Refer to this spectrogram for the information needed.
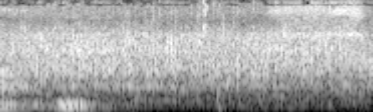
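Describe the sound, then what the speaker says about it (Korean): Loud, dense clapping from a large crowd fills the whole stretch, steady and sustained, with a brief voice at the start. "다시 한번 박수하겠습니다."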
